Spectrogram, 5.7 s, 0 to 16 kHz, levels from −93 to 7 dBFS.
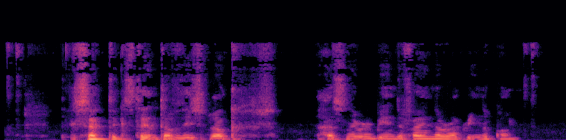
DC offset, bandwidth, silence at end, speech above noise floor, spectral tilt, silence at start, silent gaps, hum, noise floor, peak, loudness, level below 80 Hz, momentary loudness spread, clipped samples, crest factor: under 0.1%; 11.5 kHz; 0.5 s; 31 dB; -6.5 dB/octave; 0.7 s; none; none; -56 dBFS; -2 dBFS; -26 LUFS; -54 dBFS; 18 LU; under 0.1%; 24 dB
